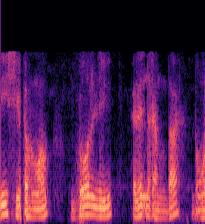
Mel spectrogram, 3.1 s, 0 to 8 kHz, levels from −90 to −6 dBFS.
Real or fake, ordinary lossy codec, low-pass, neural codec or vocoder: fake; AAC, 16 kbps; 7.2 kHz; codec, 24 kHz, 1.5 kbps, HILCodec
